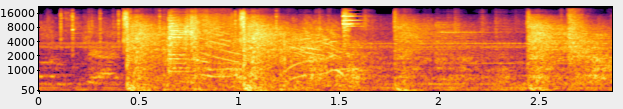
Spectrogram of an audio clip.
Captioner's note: Fritz speaking in foreign language; shots firing; Jane screams; shots firing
